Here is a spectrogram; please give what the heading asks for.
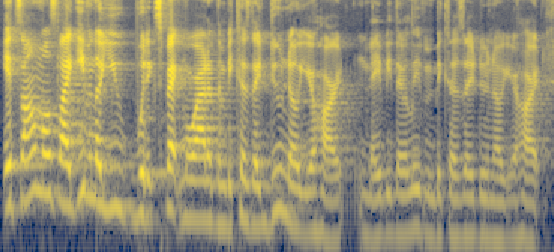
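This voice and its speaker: A young woman hosting a casual podcast, telling personal stories in an animated way and acting out the lines of the people in them. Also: quick pace. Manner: animated storyteller, acts out quotes with big pitch jumps. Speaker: podcast host.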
